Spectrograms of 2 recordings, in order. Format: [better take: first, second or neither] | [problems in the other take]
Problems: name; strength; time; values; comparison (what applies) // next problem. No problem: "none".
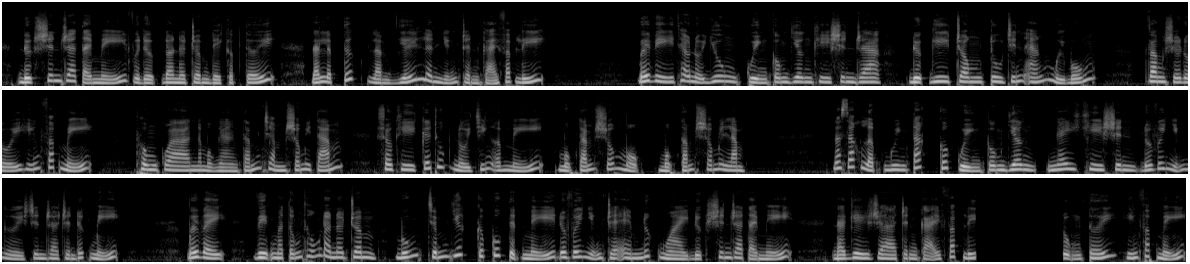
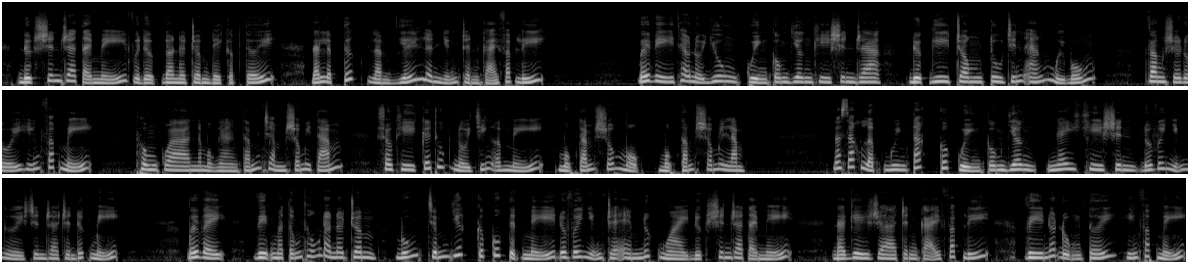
second | audio cutting out; at 33 s for 1 s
